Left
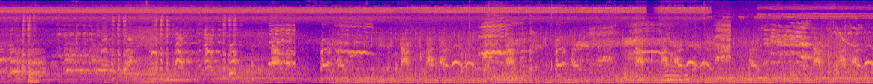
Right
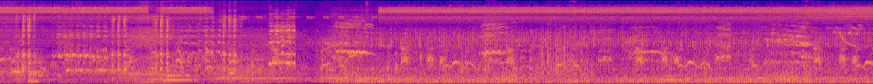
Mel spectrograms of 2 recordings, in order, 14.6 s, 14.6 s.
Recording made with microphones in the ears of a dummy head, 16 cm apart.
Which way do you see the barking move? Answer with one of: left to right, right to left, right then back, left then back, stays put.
stays put.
